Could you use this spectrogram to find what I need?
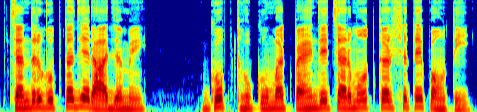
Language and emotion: Sindhi, neutral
